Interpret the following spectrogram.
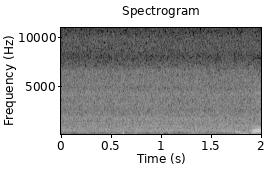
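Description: Steady background hiss with a faint low hum, in a pause between a man's words; his voice comes back just before the end.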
